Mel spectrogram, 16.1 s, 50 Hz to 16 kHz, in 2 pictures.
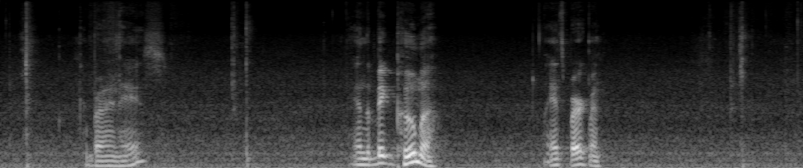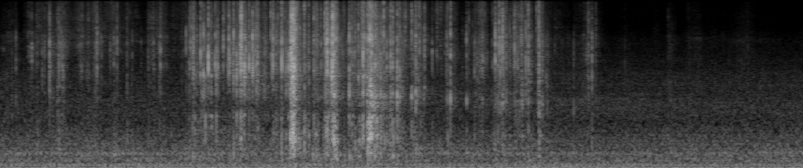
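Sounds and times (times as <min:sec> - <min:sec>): wrapper crinkling and tearing: 0:08.0 - 0:14.1.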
